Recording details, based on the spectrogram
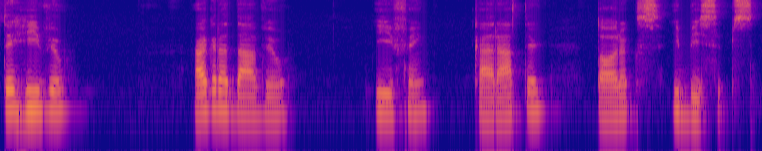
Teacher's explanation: a penúltima sílaba é acentuada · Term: paroxítonas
